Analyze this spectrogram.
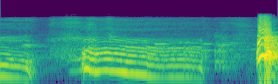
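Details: Female Staffordshire Bull Terrier vocalising indoors because her owner will not give her attention, described as grumbly: a drawn-out moaning whine with wavering pitch, falling at the end, followed by a short sharp sound.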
